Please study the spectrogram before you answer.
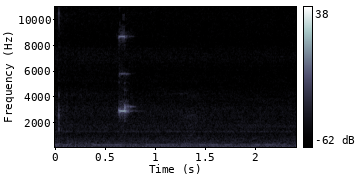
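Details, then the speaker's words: One brief high beep at power-on, the self-test tone of a faulty Gemini PC-1 infusion pump with battery removed, over low room hum; followed by internal/battery error. "Does self-test beep. Help internal error, and it's going to be help battery."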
